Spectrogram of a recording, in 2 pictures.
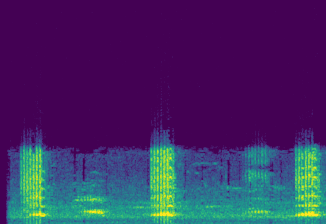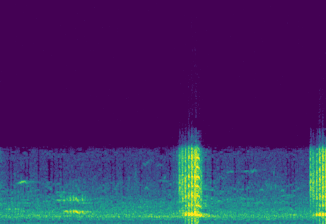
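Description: A crane gives loud, harsh, trumpeting calls at uneven intervals, about five in eight seconds, with softer honking notes between them.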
